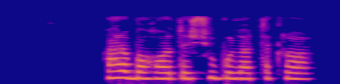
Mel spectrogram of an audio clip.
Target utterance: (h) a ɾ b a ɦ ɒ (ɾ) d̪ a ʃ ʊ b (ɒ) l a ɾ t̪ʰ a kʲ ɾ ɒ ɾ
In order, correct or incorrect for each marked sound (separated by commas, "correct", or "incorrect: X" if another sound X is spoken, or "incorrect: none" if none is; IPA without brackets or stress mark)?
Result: correct, correct, incorrect: o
